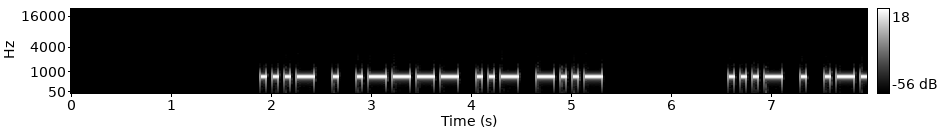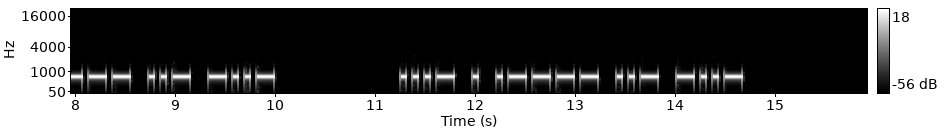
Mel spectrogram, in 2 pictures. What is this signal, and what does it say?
Morse code, heard as a keyed tone, about 20 wpm, 700 Hz. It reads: VE1UX VE1UX VE1UX
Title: DXCC-100 Call Signs - 5 Characters - Repeated 3x - 20wpm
